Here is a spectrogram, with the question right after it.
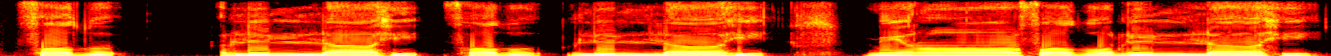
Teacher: نون ساکن کے بعد فا ہے حروف اخفا میں سے، یہاں پہ اخفا ہوگا اس لیے یہاں پہ بھی غنہ کریں گے۔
